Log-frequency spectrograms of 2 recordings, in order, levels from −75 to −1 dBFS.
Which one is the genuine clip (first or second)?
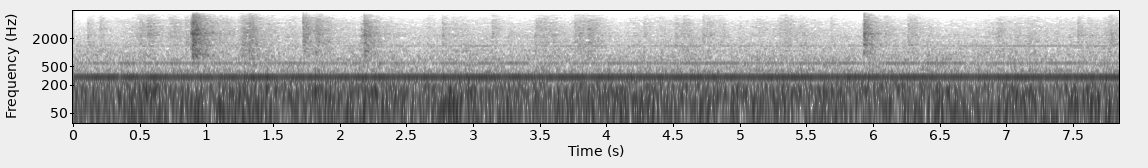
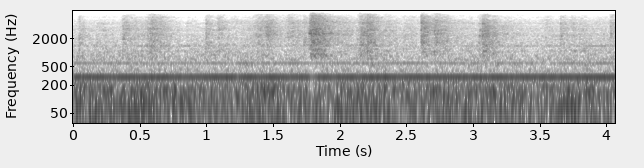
first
